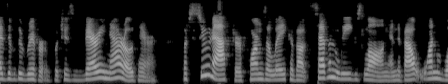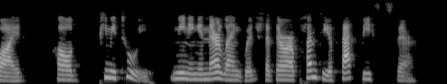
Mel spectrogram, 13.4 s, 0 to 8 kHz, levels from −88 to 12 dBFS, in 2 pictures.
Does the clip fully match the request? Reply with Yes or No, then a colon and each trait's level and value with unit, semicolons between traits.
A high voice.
No: medium, 180 Hz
